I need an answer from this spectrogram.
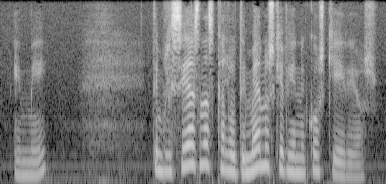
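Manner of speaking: normal talking voice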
